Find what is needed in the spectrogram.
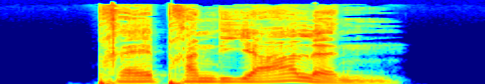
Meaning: inflection of präprandial: 1. strong genitive masculine/neuter singular 2. weak/mixed genitive/dative all-gender singular 3. strong/weak/mixed accusative masculine singular 4. strong dative plural
- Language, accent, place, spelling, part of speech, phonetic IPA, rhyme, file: German, Germany, Berlin, präprandialen, adjective, [pʁɛpʁanˈdi̯aːlən], -aːlən, De-präprandialen.ogg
